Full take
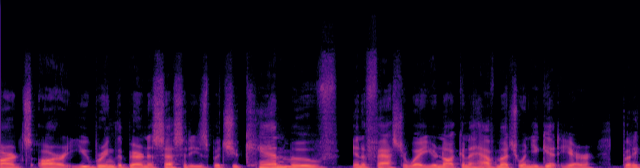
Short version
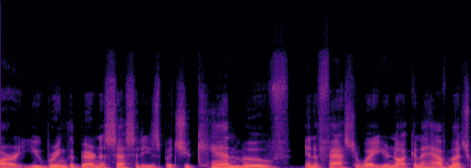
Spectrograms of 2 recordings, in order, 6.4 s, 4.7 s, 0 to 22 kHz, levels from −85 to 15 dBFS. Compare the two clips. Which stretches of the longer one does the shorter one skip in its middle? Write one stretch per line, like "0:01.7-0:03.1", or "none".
none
